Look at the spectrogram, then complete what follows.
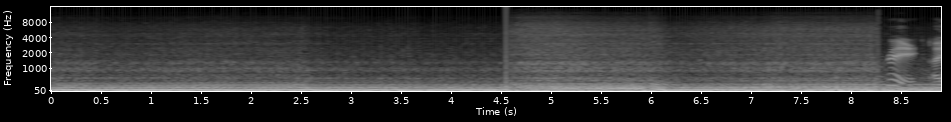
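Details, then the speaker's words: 2002 Chevy Blazer, 4.3L V6 Vortec, driven with both O2 sensors removed. There is a very loud, raw exhaust roar rising with throttle. It drives well this way, showing the catalytic converters are clogged. "So, yeah, I got my O2 sensors pulled out. Take it for a little drive. It's going to sound crazy. Oh, that sounds wild."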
